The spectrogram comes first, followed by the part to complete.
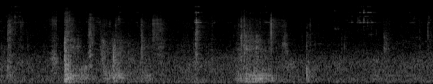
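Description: Scattered sharp knocks and clicks, about half a dozen, with a brief low sound about two and a half seconds in.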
